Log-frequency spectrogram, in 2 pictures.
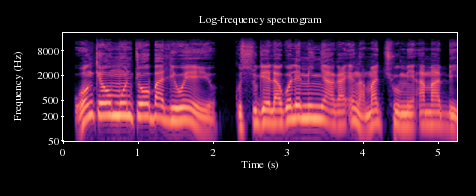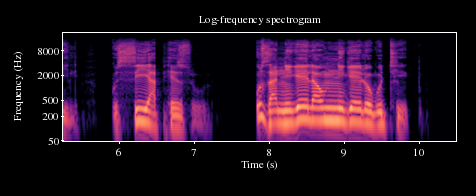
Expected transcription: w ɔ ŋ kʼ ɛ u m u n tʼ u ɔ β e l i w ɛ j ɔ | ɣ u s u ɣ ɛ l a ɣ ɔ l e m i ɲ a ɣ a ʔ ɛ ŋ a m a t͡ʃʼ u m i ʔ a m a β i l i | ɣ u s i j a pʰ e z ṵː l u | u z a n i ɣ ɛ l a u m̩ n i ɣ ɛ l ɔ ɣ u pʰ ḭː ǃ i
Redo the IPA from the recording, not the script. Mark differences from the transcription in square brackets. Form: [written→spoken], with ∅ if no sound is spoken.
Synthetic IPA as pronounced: w ɔ ŋ kʼ ɛ u m u n tʼ u ɔ β [e→a] l i w ɛ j ɔ | ɣ u s u ɣ ɛ l a ɣ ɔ l e m i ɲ a ɣ a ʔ ɛ ŋ a m a t͡ʃʼ u m i ʔ a m a β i l i | ɣ u s i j a pʰ e z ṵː l u | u z a n i ɣ ɛ l a u m̩ n i ɣ ɛ l ɔ ɣ u [pʰ→tʰ] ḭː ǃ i

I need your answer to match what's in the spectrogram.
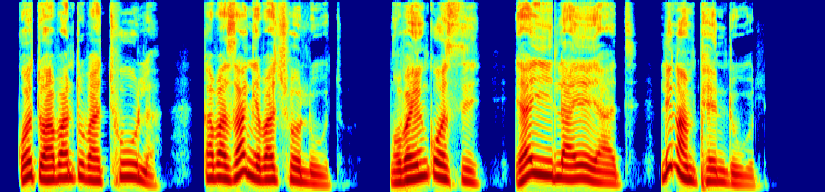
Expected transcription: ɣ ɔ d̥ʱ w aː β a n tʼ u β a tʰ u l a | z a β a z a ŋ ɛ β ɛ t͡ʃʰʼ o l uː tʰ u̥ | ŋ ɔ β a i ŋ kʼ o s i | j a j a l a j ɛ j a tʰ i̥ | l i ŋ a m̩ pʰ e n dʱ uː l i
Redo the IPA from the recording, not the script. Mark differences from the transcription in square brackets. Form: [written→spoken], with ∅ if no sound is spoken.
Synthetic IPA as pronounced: ɣ ɔ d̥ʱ w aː β a n tʼ u β a tʰ u l a | [z→ɣ] a β a z a ŋ ɛ β [ɛ→a] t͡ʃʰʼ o l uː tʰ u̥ | ŋ ɔ β a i ŋ kʼ o s i | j a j [a→i] l a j ɛ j a tʰ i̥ | l i ŋ a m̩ pʰ e n dʱ uː l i

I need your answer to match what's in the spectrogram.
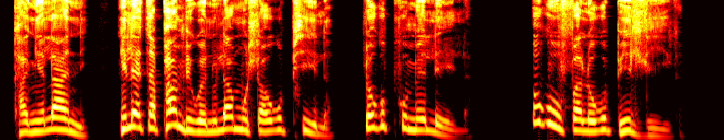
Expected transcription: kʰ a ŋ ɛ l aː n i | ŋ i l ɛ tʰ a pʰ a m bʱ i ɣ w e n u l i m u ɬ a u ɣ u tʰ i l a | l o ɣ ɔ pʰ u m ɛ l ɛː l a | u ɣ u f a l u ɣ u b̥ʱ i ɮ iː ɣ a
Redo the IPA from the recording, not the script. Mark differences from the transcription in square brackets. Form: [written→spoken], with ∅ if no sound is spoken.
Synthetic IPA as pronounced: kʰ a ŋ ɛ l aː n i | ŋ i l ɛ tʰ a pʰ a m bʱ i ɣ w e n u l [i→a] m u ɬ a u ɣ u [tʰ→pʰ] i l a | l o ɣ [ɔ→u] pʰ u m ɛ l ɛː l a | u ɣ u f a l [u→o] ɣ u b̥ʱ i ɮ iː ɣ a

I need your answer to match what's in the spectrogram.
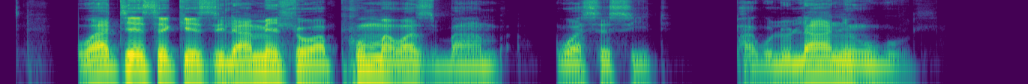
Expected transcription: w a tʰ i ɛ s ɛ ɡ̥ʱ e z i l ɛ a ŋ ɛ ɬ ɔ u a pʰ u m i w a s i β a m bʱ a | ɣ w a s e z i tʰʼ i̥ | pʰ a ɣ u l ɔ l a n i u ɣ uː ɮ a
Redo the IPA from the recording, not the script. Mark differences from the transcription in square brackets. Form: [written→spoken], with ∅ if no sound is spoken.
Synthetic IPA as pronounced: w a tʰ i ɛ s ɛ ɡ̥ʱ e z i l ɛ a [ŋ→m] ɛ ɬ ɔ [u→w] a pʰ u m [i→a] w a [s→z] i β a m bʱ a | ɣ w a s e [z→s] i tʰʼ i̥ | pʰ a ɣ u l [ɔ→u] l a n i u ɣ uː ɮ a

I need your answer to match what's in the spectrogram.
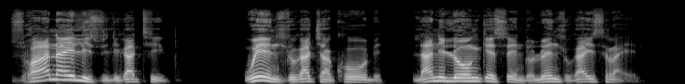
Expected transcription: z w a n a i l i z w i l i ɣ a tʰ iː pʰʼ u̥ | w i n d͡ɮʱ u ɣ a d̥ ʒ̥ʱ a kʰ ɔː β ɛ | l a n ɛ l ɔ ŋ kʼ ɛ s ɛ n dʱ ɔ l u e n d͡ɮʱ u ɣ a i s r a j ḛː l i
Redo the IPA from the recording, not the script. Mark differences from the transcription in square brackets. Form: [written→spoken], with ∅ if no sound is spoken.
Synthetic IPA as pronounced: z w a n a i l i z w i l i ɣ a tʰ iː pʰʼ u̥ | w [i→e] n d͡ɮʱ u ɣ a d̥ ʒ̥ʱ a kʰ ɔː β ɛ | l a n [ɛ→i] l ɔ ŋ kʼ ɛ s ɛ n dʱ ɔ l [u→w] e n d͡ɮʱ u ɣ a i s r a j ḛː l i

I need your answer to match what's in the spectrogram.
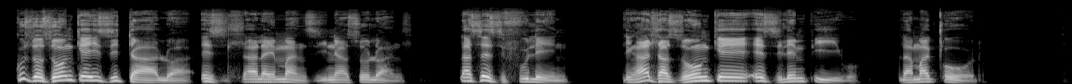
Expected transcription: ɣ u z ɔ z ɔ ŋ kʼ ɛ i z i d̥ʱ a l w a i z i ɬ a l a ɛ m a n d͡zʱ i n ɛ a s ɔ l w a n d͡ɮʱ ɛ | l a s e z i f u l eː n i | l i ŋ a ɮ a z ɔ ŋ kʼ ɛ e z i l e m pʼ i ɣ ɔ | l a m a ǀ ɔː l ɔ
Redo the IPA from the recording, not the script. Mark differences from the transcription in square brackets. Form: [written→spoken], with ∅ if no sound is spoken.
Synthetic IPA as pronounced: ɣ u z ɔ z ɔ ŋ kʼ ɛ i z i d̥ʱ a l w a [i→e] z i ɬ a l a ɛ m a n d͡zʱ i n [ɛ→i] a s ɔ l w a n d͡ɮʱ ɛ | l a s e z i f u l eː n i | l i ŋ a ɮ a z ɔ ŋ kʼ ɛ e z i l e m pʼ i ɣ ɔ | l a m a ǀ ɔː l ɔ

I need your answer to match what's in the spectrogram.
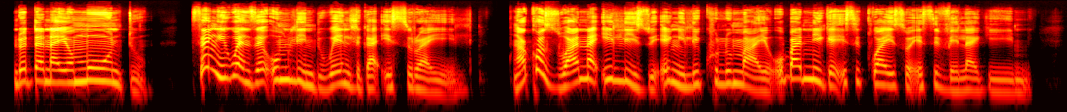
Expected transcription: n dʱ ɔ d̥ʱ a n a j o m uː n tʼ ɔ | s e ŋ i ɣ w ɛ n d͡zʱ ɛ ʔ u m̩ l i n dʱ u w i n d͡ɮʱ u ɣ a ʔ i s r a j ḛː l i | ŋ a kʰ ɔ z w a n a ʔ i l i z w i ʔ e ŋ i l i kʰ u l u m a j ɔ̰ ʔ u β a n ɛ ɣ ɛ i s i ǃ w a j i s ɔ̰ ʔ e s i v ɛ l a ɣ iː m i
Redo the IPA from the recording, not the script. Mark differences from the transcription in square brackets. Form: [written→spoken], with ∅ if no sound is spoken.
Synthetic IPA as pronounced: n dʱ ɔ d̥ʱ a n a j o m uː n tʼ [ɔ→u] | s e ŋ i ɣ w ɛ n d͡zʱ ɛ ʔ u m̩ l i n dʱ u w [i→e] n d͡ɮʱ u ɣ a ʔ i s r a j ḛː l i | ŋ a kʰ ɔ z w a n a ʔ i l i z w i ʔ e ŋ i l i kʰ u l u m a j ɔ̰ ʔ u β a n [ɛ→i] ɣ ɛ i s i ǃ w a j i s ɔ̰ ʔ e s i v ɛ l a ɣ iː m i

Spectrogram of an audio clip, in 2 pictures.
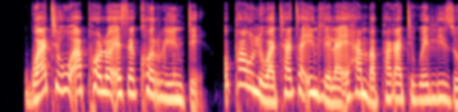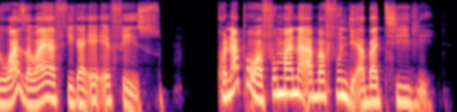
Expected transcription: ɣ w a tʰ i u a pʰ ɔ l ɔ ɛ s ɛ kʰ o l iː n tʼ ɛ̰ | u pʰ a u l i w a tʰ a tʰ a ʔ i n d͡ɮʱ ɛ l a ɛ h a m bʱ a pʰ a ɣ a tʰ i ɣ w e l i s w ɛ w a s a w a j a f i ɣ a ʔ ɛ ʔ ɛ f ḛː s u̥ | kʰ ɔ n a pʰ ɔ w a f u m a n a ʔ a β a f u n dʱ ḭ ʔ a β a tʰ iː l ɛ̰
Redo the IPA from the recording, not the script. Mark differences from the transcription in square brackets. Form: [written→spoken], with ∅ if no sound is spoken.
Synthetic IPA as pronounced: ɣ w a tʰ i u a pʰ ɔ l ɔ ɛ s ɛ kʰ o [l→r] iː n tʼ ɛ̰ | u pʰ a u l i w a tʰ a tʰ a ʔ i n d͡ɮʱ ɛ l a ɛ h a m bʱ a pʰ a ɣ a tʰ i ɣ w e l i [s→z] w ɛ w a [s→z] a w a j a f i ɣ a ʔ ɛ ʔ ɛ f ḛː s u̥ | kʰ ɔ n a pʰ ɔ w a f u m a n a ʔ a β a f u n dʱ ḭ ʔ a β a tʰ iː l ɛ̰

